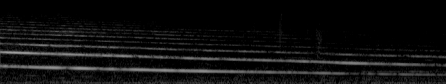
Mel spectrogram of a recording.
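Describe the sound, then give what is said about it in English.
A siren at a homecoming parade sounds one long, steady tone with strong harmonics that glides gradually downward in pitch across the whole stretch, loud and alone with no talk. “Siren. I remember. It's the homecoming parade.”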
